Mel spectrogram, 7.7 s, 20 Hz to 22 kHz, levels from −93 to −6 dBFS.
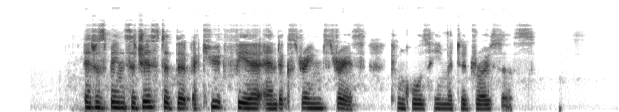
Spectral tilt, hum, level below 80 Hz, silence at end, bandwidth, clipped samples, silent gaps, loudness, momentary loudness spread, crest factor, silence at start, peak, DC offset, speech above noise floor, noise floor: -6 dB/octave; none; -54 dBFS; 1.35 s; 9.2 kHz; under 0.1%; none; -17 LUFS; 9 LU; 18 dB; 1.05 s; -2 dBFS; under 0.1%; 62 dB; -79 dBFS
